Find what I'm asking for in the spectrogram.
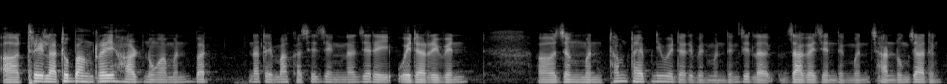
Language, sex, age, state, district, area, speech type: Bodo, male, 18-30, Assam, Kokrajhar, rural, spontaneous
